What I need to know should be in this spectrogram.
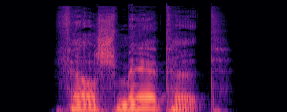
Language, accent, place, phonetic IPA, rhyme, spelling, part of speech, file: German, Germany, Berlin, [fɛɐ̯ˈʃmɛːtət], -ɛːtət, verschmähtet, verb, De-verschmähtet.ogg
- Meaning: inflection of verschmähen: 1. second-person plural preterite 2. second-person plural subjunctive II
